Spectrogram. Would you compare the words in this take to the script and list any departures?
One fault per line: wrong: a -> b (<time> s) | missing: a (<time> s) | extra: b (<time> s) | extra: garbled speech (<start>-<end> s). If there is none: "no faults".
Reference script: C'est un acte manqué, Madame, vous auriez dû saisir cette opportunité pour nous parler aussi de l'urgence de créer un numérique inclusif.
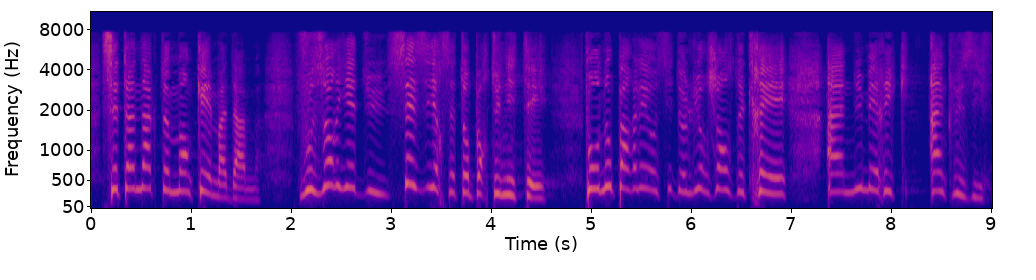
no faults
